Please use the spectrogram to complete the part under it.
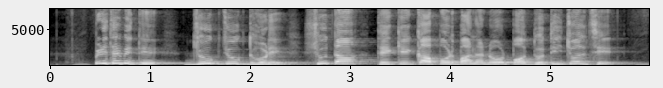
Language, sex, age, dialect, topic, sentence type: Bengali, male, 31-35, Standard Colloquial, agriculture, statement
